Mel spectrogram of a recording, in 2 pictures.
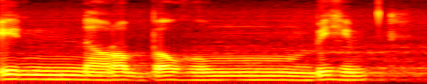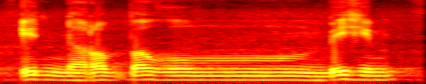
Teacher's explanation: اور ہم نے کیا پڑھا تھا اخفاء شفوی کے بارے میں کہ جب میم کے بعد یعنی میم ساکن کے بعد جب ہمیں با نظر آئے تو اس وقت ہمیں اخفاء کرنا ہے، یعنی ناک میں میم کی آواز کو چھپا کر پڑھنا ہے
